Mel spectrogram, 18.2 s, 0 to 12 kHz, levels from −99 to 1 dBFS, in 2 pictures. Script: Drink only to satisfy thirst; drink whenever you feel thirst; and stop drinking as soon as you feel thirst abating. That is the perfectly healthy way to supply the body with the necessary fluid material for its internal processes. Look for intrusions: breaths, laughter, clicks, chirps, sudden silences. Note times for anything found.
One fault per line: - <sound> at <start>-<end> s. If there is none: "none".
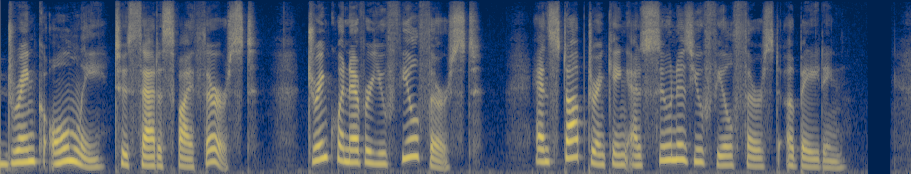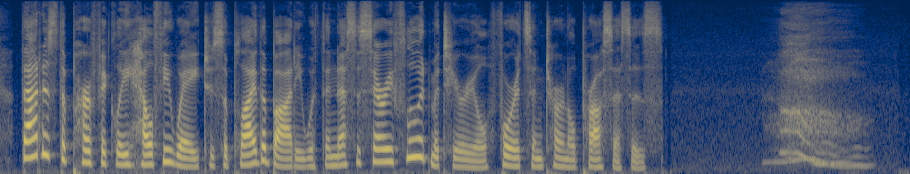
- breath at 16.7-17.9 s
